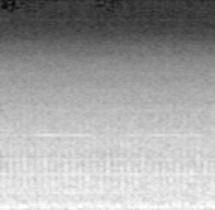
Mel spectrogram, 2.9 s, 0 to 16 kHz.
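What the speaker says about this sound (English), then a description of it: "the helicopter is still kind of struggling to get over" A UH-1 Huey helicopter in DCS labouring at high altitude in thin air, its turbine and rotor making a loud steady droning roar with a rapid rotor pulse throughout.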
